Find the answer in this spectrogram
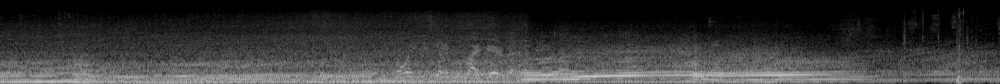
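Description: BMW M4's twin-turbo straight-six accelerating away, its pitch rising with an upshift about seven seconds in, then fading as the car drives off.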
